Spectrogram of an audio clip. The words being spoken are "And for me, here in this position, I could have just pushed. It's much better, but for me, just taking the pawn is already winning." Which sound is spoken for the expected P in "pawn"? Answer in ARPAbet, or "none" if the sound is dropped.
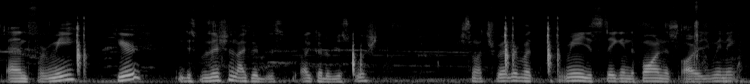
F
